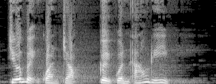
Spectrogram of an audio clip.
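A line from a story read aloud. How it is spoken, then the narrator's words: Soft chuckle. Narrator (Vietnamese): Ngô Tuấn khẽ cười một tiếng, nói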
